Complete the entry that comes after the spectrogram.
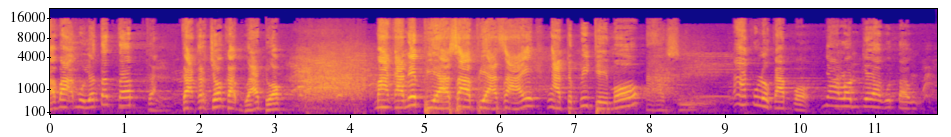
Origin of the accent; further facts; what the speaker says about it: Cepu, Central Java, Indonesia; aku sendiri kan orang Cepu. Jadi saya itu wong Roto, wong Karangboyo, wong Cepu, jadi wong Mbluro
